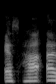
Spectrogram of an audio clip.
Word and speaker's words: SHA: Dibacanya SHA nih Kak Dini ya, bukan Iya, SA.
